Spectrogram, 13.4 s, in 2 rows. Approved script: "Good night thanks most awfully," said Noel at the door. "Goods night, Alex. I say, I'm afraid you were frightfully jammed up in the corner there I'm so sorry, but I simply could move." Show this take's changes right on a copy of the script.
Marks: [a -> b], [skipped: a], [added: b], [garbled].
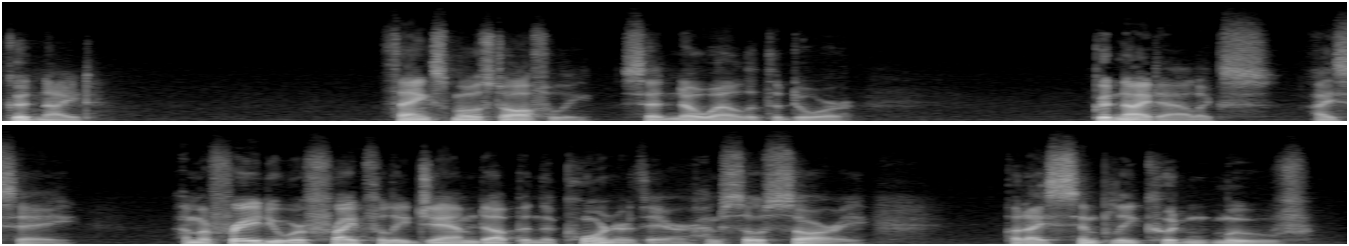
"Good night thanks most awfully," said Noel at the door. ["Goods -> Good] night, Alex. I say, I'm afraid you were frightfully jammed up in the corner there I'm so sorry, but I simply [could -> couldn't] move."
